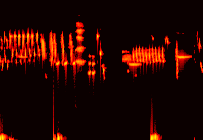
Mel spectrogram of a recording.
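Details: Song of a male Atlantic canary: quick repeated high trills, sharp whistled notes and a steady pure tone near the end, broken by short gaps, with a few soft low thuds underneath.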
